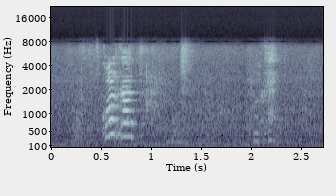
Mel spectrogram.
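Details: Fluffy, a seven-month-old Yorkshire Terrier, performing simple tricks on command indoors; one short, high, tonal yip rises and falls near the start, followed by quieter sounds and a woman's voice giving commands in Romanian.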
